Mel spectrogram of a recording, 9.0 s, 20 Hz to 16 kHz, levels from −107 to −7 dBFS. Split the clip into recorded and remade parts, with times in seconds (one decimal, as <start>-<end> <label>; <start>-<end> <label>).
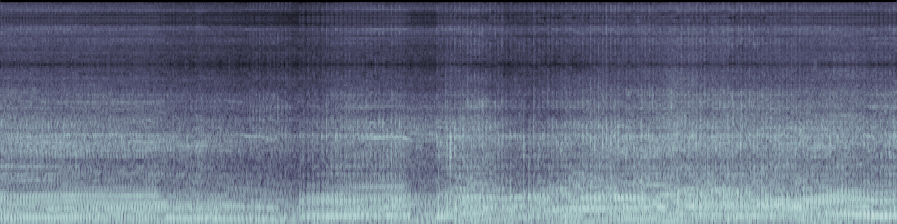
0.0-4.4 recorded; 4.4-8.1 remade; 8.1-9.0 recorded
